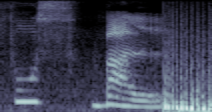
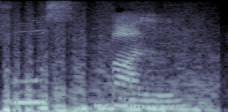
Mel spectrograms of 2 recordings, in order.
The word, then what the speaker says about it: Fußball: This is German "Fußball". "Fußball". It's called the "Eszet". It is not pronounced as B.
